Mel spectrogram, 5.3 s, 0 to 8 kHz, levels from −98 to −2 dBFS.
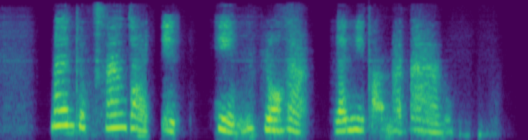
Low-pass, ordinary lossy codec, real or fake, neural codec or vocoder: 7.2 kHz; AAC, 32 kbps; fake; codec, 44.1 kHz, 0.9 kbps, DAC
